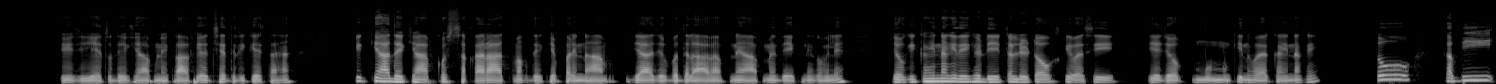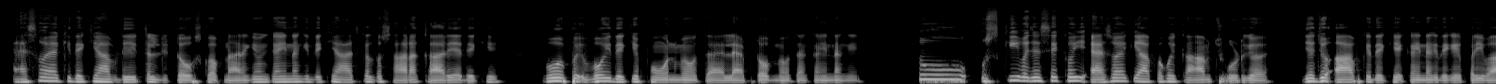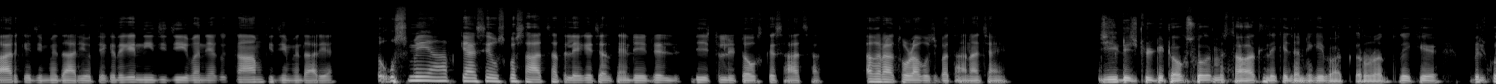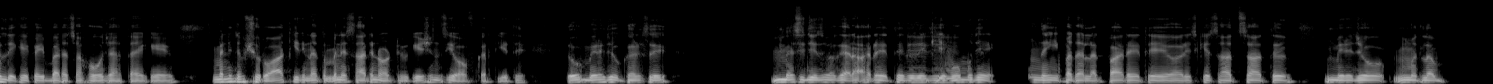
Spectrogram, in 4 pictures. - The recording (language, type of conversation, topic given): Hindi, podcast, डिजिटल डिटॉक्स करने का आपका तरीका क्या है?
- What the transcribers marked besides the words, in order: in English: "डिजिटल डिटॉक्स"; in English: "डिजिटल डिटॉक्स"; in English: "डिजिटल डिजिटल डिटॉक्स"; in English: "डिजिटल डिटॉक्स"; in English: "नोटिफ़िकेशंस"; in English: "ऑफ"; yawn; in English: "मैसेजेस"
